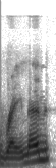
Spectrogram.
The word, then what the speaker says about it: ramen: And he was like, "Dude, it's pronounced ramen."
